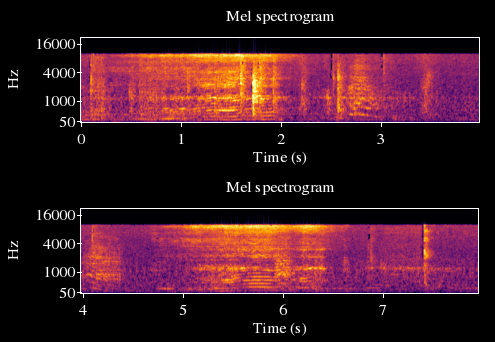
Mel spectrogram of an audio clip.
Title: Snoring Bass Player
